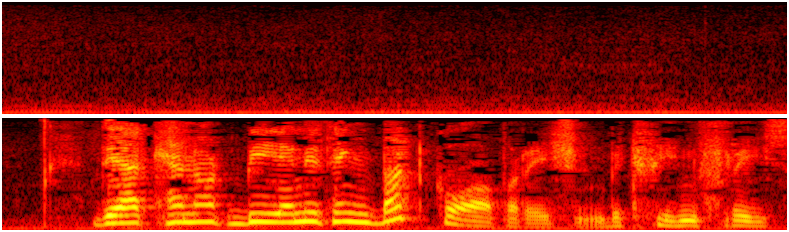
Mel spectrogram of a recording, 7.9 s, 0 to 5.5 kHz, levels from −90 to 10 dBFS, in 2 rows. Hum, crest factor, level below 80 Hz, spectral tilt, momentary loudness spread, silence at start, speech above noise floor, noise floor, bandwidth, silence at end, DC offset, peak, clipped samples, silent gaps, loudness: none; 20 dB; -50 dBFS; -8 dB/octave; 12 LU; 4.15 s; 31 dB; -52 dBFS; 5.4 kHz; 0 s; under 0.1%; -4 dBFS; under 0.1%; none; -21 LUFS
